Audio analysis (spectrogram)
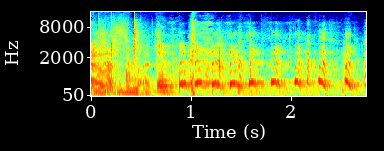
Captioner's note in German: lachen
